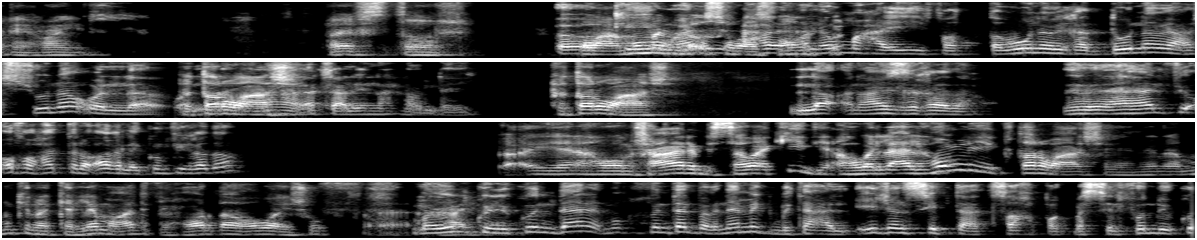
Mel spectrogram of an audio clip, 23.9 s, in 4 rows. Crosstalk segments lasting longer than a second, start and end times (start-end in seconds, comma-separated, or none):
2.9-4.2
